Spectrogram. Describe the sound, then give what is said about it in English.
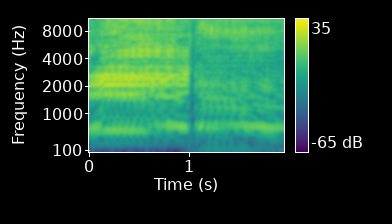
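Sheep bleat as they graze on the green roof of a modern workshop: a long, strained, nasal bleat, then a second, lower and softer one right after. “Today, sheep graze on the green roof of an ultra-modern workshop 4C and Robert Gerbel”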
